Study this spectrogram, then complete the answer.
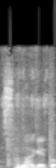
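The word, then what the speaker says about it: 猿投: 猿を投げると書いて、えー、さなげと読む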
